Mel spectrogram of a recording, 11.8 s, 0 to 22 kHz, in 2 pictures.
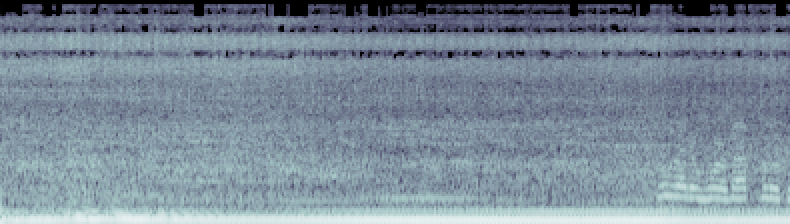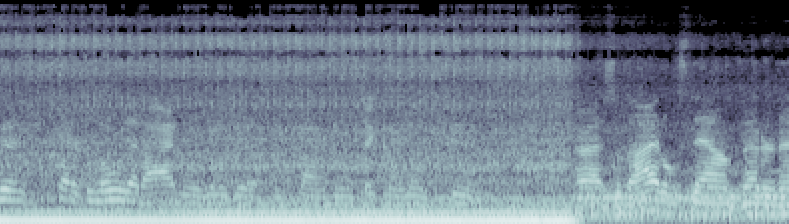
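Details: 1961 Triumph TR3A after thermostat housing work, started from the solenoid starter switch in neutral: low steady idle around 700 rpm with an even beat, no ticking or misfire; settles smoothly and runs clean.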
